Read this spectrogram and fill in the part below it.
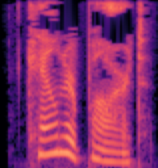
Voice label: "Counterpart", English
